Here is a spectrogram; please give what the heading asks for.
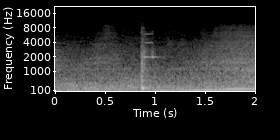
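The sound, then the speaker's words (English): A microwave oven heating a cup of water gives a single short beep, then settles into a low, steady, faint hum that continues to the end. “So first, let me heat this cup of water up here. Okay. Into the microwave? Into the microwave oven.”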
